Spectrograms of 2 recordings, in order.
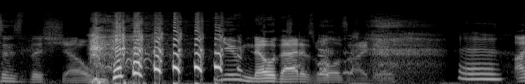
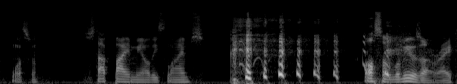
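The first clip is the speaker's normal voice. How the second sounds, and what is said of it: Impression of Sean Leahy. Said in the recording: “My Leahy impression is not as good as Wyszynski's Leahy impression”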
